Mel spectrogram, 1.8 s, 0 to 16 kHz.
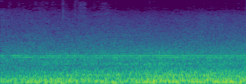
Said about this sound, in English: It's not the wind noise. It's the engine in Wheeler's car revved up to like 9,000 RPMs.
